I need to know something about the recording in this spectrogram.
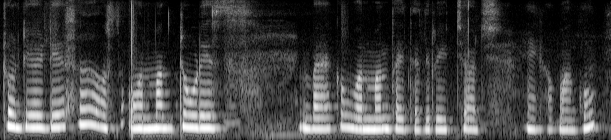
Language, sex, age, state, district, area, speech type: Telugu, female, 30-45, Telangana, Vikarabad, rural, spontaneous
